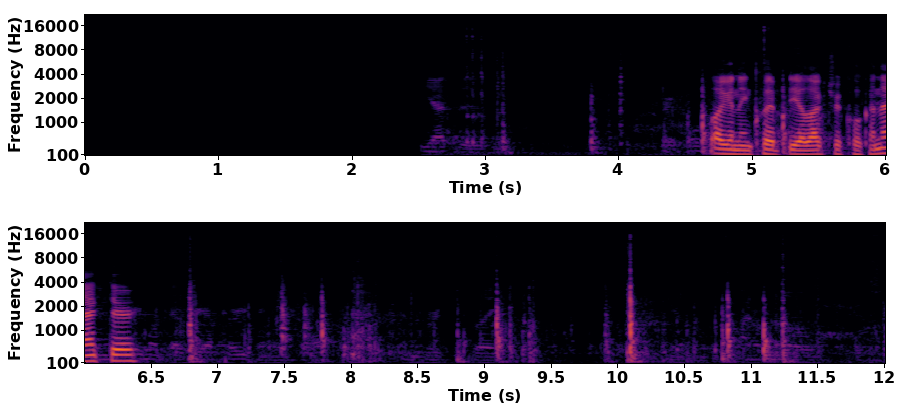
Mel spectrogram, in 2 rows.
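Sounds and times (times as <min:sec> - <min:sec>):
light clicks and knocks of parts: 0:06.5 - 0:12.0.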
